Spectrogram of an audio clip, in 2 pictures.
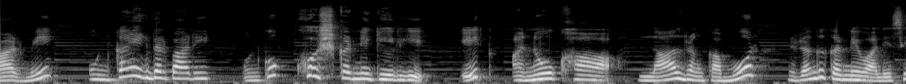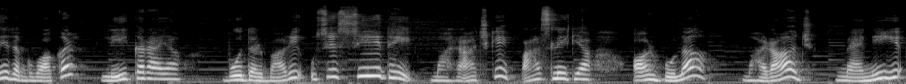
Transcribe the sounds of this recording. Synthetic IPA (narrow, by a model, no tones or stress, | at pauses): aːɾmẽ | ʊnkaeːkd̪ɐɾbaːɾiʊnkoxʰʊʃkɐɾnekelieː | k | ɐnoːkʰalaːlɾɐ̃ŋɡ̚kamoːɾɾɐ̃ŋɡkɐɾneʋaːleseɾɐ̃ŋɡʋaːkəɾ | leːkəɾaːjaː | ʋod̪ɐɾbaːɾiʊsesiːd̪ʱemɐɦɾaːd͡ʒkepaːsleːɡɪjaː | ɔːɾboːla | mɐɦaɾaːd͡ʒmɛ̃ːneje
